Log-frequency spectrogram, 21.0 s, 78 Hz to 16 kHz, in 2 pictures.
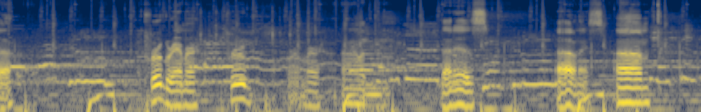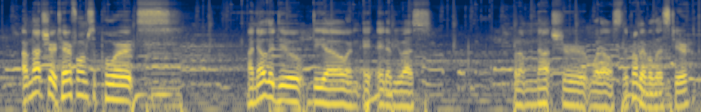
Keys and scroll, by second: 2.3 super+t, 2.7-4.7 typing.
